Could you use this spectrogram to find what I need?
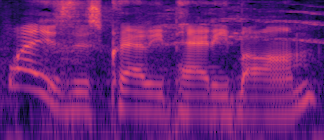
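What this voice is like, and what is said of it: SpongeBob impression. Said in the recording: “It's so evil, that voice... It's close to SpongeBob... It is kind of a SpongeBob voice... That isn't a good impression of him”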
